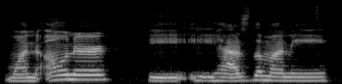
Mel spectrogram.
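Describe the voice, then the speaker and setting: A woman's voice: fairly low pitch, takes it slowly, a bit bright. Woman with a D.C. debating casually. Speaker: podcast panelist.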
